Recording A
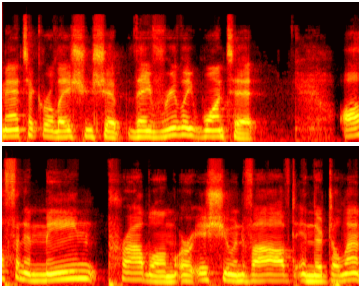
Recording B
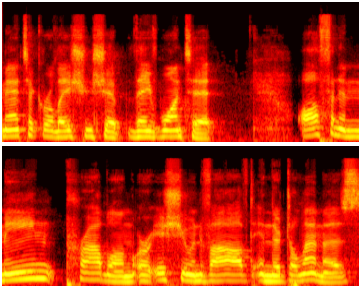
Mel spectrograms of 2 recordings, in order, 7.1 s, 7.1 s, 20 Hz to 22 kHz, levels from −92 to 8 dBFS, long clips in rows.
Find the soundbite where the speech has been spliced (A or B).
B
